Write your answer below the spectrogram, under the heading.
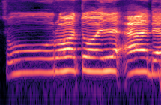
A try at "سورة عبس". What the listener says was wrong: गलत तुल नहीं सूरत अबस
